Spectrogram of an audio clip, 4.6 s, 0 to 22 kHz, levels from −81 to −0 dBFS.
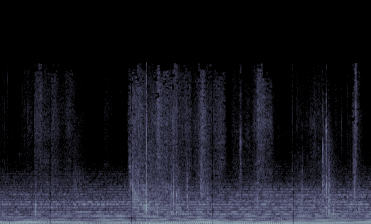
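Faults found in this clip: Gap between chunks: stream delivered in 1.0 s chunks with a 13 ms silence at each join. Holes at 0.62, 1.63, 2.65 and 3.66 s. No sound lost, only interrupted.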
